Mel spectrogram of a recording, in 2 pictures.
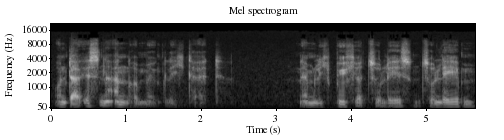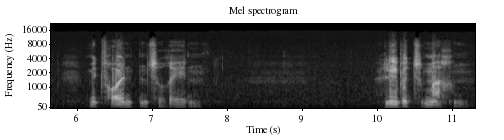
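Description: A man conducting a reflective documentary radio interview in deliberate, measured, earnest phrasing, on a 1970s recording. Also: low-pitched, gravelly, slightly rough.

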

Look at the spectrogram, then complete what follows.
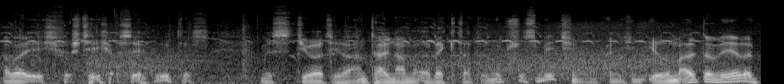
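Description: An actor playing a shrewd, unruffled middle-aged police inspector who questions with wry courtesy in a radio crime drama. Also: male voice, a bass voice, expressive, moderate pace, creaky, exaggerated voice. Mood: wry, insinuating. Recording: old radio play with faint background noise.

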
